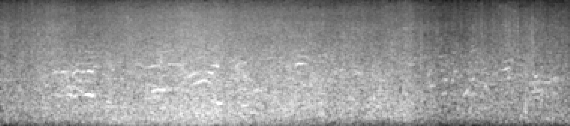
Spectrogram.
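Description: Ocean waves wash steadily onto a beach on a sunny day, a continuous broad hiss of surf that swells gently and eases without pause, fairly loud, with no other clear sounds.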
